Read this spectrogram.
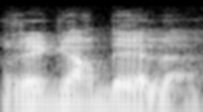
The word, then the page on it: regardela: regardello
